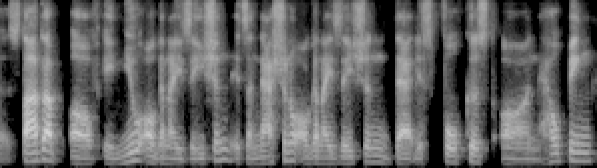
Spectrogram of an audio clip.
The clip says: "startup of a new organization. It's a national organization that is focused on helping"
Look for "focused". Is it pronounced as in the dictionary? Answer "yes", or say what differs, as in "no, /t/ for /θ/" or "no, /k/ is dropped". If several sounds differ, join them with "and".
yes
